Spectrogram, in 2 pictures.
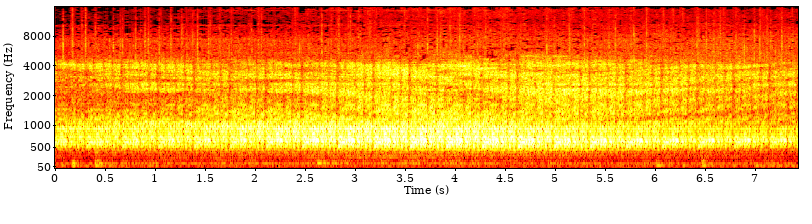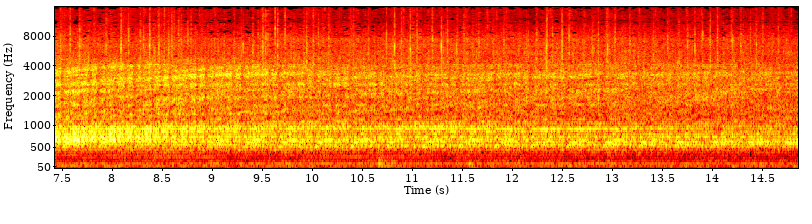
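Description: HO-scale model passenger train rolling past close by: wheels running on the track and the locomotive's running sound. It grows louder to a peak a few seconds in, then fades steadily as the cars go by.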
